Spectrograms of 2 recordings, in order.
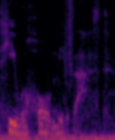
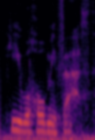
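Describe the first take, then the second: First: Slow, hushed, much softer whisper; closing hymn line whispered to the congregation. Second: Said in the usual way. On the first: Acted. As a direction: breathe the hymn line tenderly.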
